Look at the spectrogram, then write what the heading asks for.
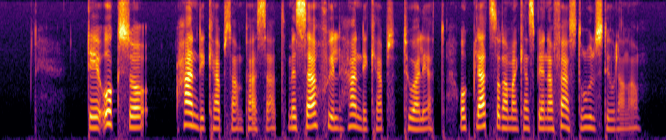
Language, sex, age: Swedish, female, 48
